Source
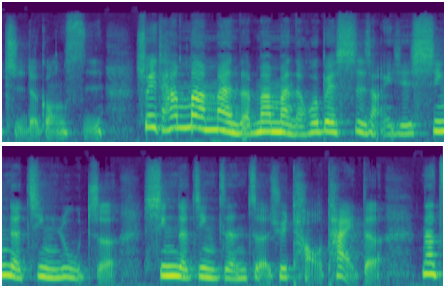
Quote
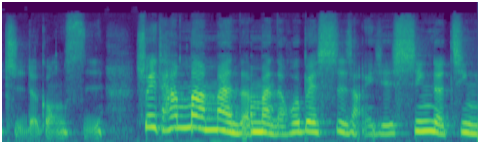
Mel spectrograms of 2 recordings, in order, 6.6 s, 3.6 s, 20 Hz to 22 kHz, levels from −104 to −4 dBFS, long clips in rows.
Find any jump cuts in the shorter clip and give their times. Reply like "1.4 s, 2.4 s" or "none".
1.9 s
